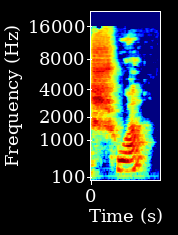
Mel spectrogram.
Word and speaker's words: choix: So we have un choix, choix, no X. On say choix.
